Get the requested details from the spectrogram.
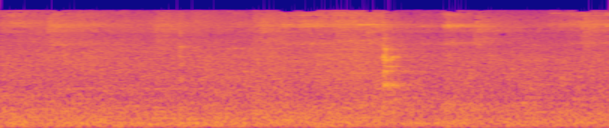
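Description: A ceramic bowl clinks against a plate.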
